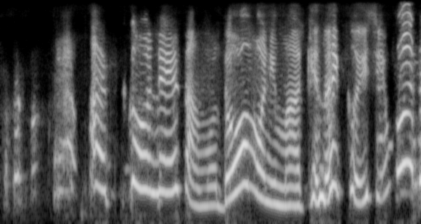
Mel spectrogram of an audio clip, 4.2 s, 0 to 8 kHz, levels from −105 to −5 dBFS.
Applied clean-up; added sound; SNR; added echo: neural mask model Resemble Enhance denoiser.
